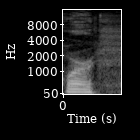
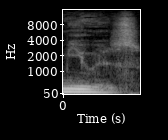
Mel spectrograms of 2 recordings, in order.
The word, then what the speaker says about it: Hormuz: reopen the Strait of Hormuz. I got an email, by the way, saying I've been saying this wrong, so I'll say it right now. The Strait of Hormuz. Yeah. I was saying Muse, apparently.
